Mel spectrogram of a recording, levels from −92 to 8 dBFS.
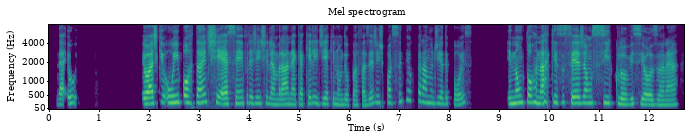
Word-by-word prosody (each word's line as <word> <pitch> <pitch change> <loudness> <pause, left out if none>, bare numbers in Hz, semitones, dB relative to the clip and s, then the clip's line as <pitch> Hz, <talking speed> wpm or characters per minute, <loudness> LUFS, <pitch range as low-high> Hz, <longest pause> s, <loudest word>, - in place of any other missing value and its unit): Né. 185 -1 0
Eu 220 +1 -2 1.3
eu 200 +1 +7
acho 210 +1 +8
que 265 - -1
o 240 0 +1
importante 245 0 +3
é, 200 -1 +6
sempre, 215 +3 -1
a - - -3
gente 215 +1 -6
lembrar, 185 -1 0
né, 180 -1 -2
que 185 - -7
aquele 215 +4 -4
dia 200 0 -3
que 200 - -9
não 175 -2 -8
deu 175 0 -7
pra 170 -1 -9
fazer 165 +4 -6
a - - -5
gente 240 0 -8
pode 240 -2 -5
sempre 290 +7 -7
recuperar 300 -6 -4
no 230 -1 -6
dia 215 -1 -6
depois. 200 +2 -9 0.7
E 205 - -3
não 225 +3 +3
tornar 245 -1 +2
que 255 - -4
isso 245 +1 -3
seja 230 -2 +4
um 230 0 -3
ciclo 225 -5 0
vicioso, 180 -3 -1
né. 170 +2 -4
215 Hz, 185 wpm, -22 LUFS, 190-240 Hz, 1.3 s, acho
